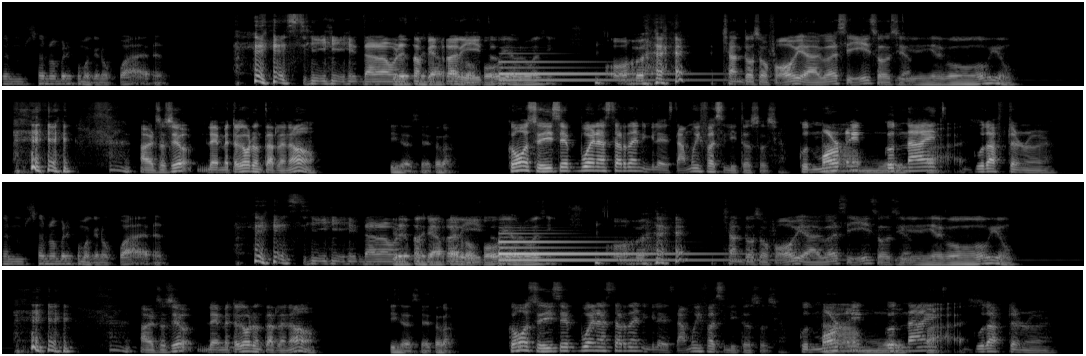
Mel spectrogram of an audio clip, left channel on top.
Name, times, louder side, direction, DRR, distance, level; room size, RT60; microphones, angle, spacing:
voice 1, 0.0-1.6 3.5-6.3 8.9-10.1 14.7-15.3 19.0-20.2, right 1 dB, 15° right, 0.9 m, -38 dB
voice 2, 2.3-4.8 6.1-6.9 7.2-9.1 10.9-14.0 15.9-19.4 19.7-20.2 20.6-21.3, left 6 dB, 50° left, 0.6 m, -32 dB
sound 1, 5.0-7.8, right 6 dB, 55° right, 0.5 m, -31 dB
5.5 x 4.9 x 3.6 m
head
